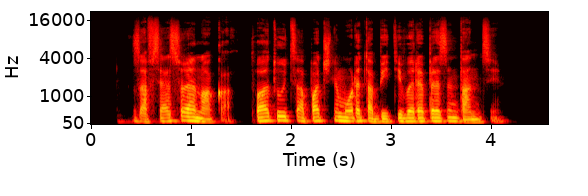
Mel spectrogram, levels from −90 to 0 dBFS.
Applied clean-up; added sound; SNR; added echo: none; none; none; none.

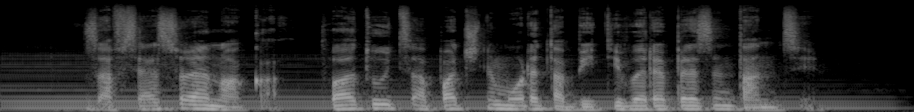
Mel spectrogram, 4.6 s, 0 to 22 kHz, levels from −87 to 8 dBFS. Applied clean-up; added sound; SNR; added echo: none; Bowed string instrument; 14 dB; none.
